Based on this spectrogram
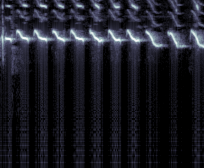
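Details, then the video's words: German Roller-split canary, one year old, kept as a pet, singing: a steady run of slurred whistled notes falling from high to lower pitch, repeated about three or four times a second with clear harmonics. "german roller-split canary"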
